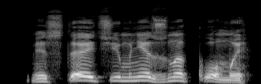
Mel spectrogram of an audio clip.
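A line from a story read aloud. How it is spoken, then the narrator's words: Hoarse wheeze. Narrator (Russian): прохрипел Цыпа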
